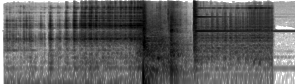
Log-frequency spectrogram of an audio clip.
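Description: Animated-logo intro sting made of sound effects: a quickening run of bright metallic clicks and chimes, a sharp hit about two seconds in, then another hit near three seconds that leaves a single high tone ringing.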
